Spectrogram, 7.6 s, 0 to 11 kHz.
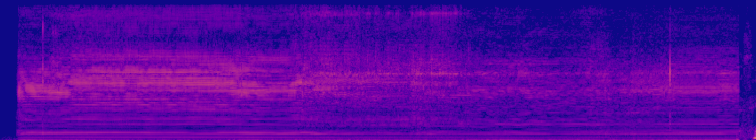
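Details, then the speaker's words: Dr. Pen M8S electric microneedling pen with 18-needle cartridge set at 0.25 mm, switched on before home treatment of buttock stretch marks: loud, steady high-pitched buzzing motor whine over a low hum. "Okay. Is it supposed to make such a loud noise? I don't know. Is this normal?"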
